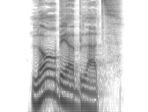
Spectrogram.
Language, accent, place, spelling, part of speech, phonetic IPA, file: German, Germany, Berlin, Lorbeerblatts, noun, [ˈlɔʁbeːɐ̯ˌblat͡s], De-Lorbeerblatts.ogg
- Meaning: genitive singular of Lorbeerblatt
